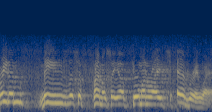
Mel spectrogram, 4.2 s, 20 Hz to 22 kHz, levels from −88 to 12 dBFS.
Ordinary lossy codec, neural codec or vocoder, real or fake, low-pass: MP3, 64 kbps; none; real; 7.2 kHz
